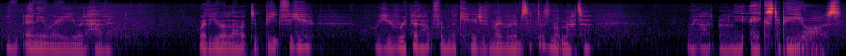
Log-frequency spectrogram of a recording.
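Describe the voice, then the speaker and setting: Man acting a lovesick, pleading British pirate. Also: mid-range voice. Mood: tender, aching. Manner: fervent, breathy pleading that often drops toward whispers. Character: lovesick obsessive male pirate, pleading and self-abasing. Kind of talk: romantic ASMR roleplay acting. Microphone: close binaural microphone. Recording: noticeable background noise and ambience.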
